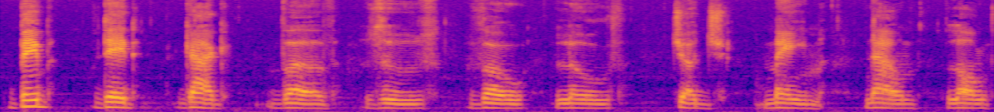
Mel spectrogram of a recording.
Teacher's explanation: they are voiced sounds but they have lost a little bit of voice and we call them devoiced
